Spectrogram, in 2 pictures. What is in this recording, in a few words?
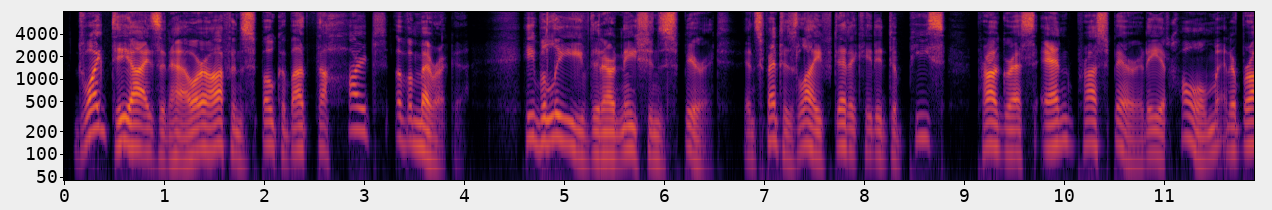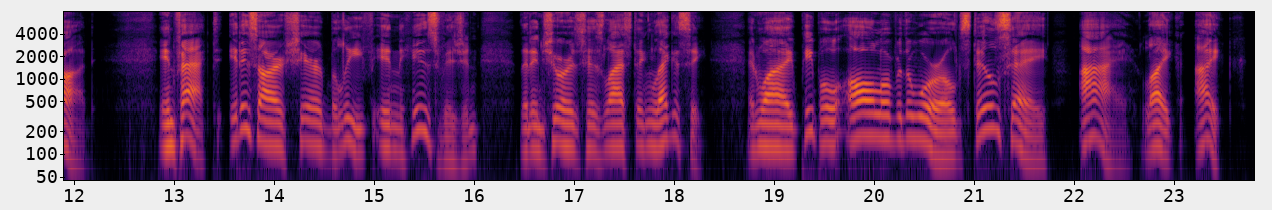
Historical Narration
